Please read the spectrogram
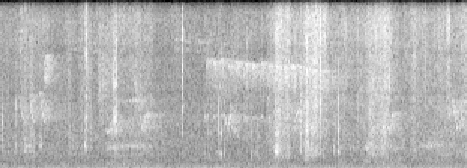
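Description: Near silence: faint outdoor ambience with a low steady rumble and a few small clicks, and a faint thin high tone for about a second and a half around the middle.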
